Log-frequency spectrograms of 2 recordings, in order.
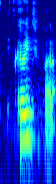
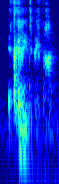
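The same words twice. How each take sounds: First: Voiced, high and insistent; high, self-convincing cheer; high-pitched reassurance. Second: Hushed, soft muttering to oneself; barely voiced reassurance; whispered self-reassurance. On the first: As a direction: say it aloud in a raised pitch. Repeats reassurance aloud, higher. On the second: Reassuring herself, then repeated aloud. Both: Real, not acted.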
